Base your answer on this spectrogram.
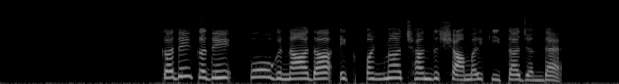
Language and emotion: Dogri, neutral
